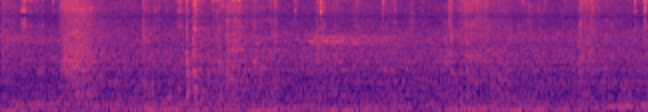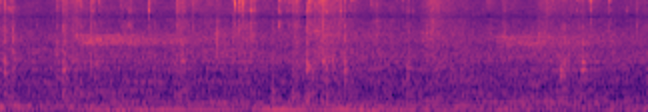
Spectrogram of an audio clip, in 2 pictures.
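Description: Background noise of a large indoor space: a steady low hum with faint distant voices and occasional light clicks.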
